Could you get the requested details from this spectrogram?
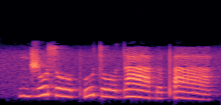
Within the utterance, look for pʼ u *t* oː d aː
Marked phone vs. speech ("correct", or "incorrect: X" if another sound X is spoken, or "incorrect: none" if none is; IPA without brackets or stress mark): correct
